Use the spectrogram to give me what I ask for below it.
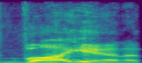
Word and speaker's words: Vienna: seven kinds of hell we're calling it vienna and they're like it's vienna there's no other pronunciation i'm like don't you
